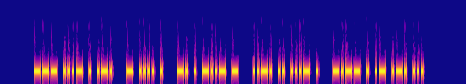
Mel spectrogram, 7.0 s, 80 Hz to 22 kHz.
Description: Morse code, heard as a keyed tone, about 38 wpm, 700 Hz. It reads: OVER THE NEXT FIVE YEARS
